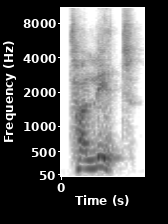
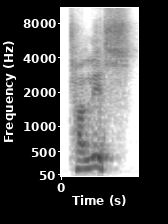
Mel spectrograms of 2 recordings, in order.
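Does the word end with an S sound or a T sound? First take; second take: T sound; S sound. First: The word ends with a t sound. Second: The word ends with an s sound.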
